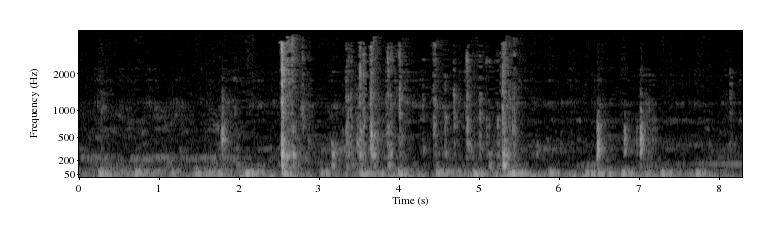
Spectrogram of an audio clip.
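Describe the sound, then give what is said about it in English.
Irregular bursts of clicky keystrokes on a computer keyboard, moderately loud, with a steady low hum underneath and short pauses between flurries of typing; someone typing out their name to sign as the card holder. “You just type out your name.”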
